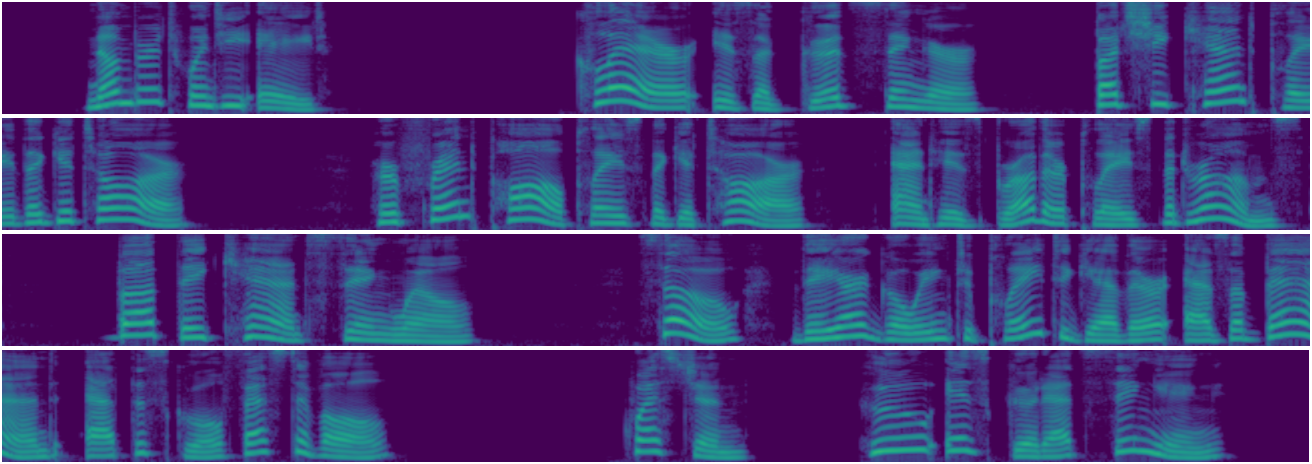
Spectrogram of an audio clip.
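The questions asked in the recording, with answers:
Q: Who is good at singing?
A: Claire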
